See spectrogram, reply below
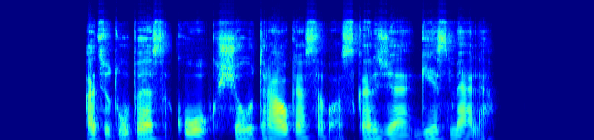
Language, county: Lithuanian, Vilnius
